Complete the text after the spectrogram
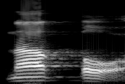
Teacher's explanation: tempatnya qaf di pangkal lidah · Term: huruf qaf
